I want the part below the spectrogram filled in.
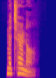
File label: "maternal", US English, female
